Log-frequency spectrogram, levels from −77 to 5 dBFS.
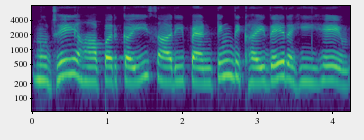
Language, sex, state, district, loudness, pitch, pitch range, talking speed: Hindi, female, Madhya Pradesh, Dhar, -17 LUFS, 230 Hz, 220-270 Hz, 140 wpm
